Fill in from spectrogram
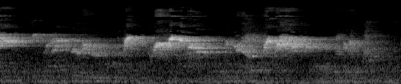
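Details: Caged red-whiskered bulbul of Mộc bộ type giving a sustained fighting song: rolling, slurred whistled phrases rising and falling in waves, loud throughout and fading at the close.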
